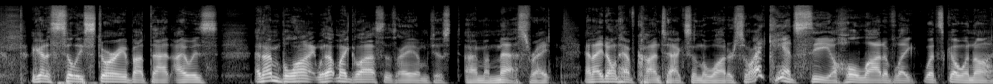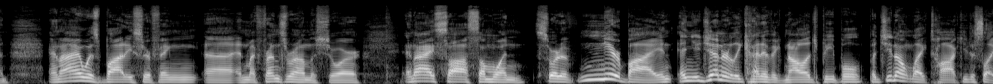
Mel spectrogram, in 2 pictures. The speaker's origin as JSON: {"language": "English", "town": "Venice", "region": "California", "country": "United States", "tie": "born or raised there", "said": "And like, I'm a Venice boy. I grew up in California where water is scarce."}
